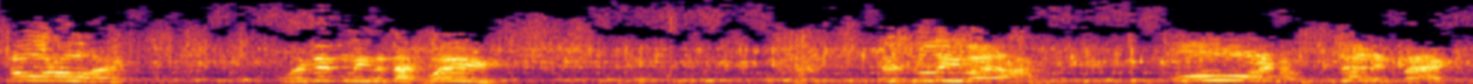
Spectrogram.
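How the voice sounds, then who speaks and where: An actor playing a desperate, guilt-stricken dying tyrant in a theatrical, halting 1930s radio melodrama style. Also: male voice, extremely high pitch, full character voice. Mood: frantic, pleading. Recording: noisy muffled 1930s radio recording.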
